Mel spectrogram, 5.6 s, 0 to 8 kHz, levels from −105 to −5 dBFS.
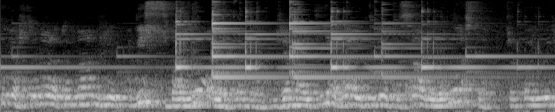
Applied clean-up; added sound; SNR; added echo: none; Bell; 9 dB; reverberation time 0.7 s.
